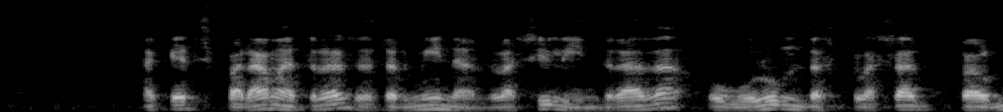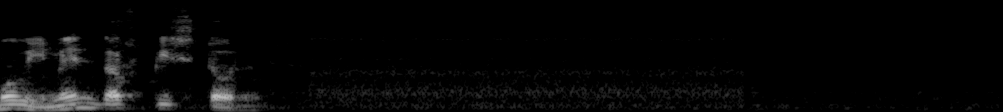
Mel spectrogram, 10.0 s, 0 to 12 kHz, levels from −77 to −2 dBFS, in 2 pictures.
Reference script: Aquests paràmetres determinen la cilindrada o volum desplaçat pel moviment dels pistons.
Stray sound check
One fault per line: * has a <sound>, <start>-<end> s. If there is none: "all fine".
all fine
